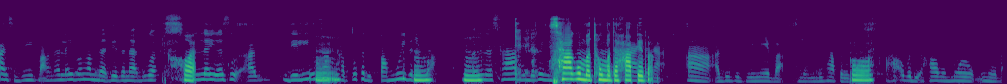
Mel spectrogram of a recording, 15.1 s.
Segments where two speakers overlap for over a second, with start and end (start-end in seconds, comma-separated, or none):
8.3-9.8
